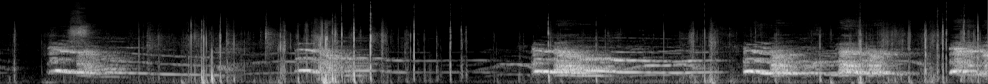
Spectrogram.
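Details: Dogs making odd vocal sounds: warbling, yodel-like howls in long bursts with harmonics, separated by short pauses, with clicks and knocks throughout.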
